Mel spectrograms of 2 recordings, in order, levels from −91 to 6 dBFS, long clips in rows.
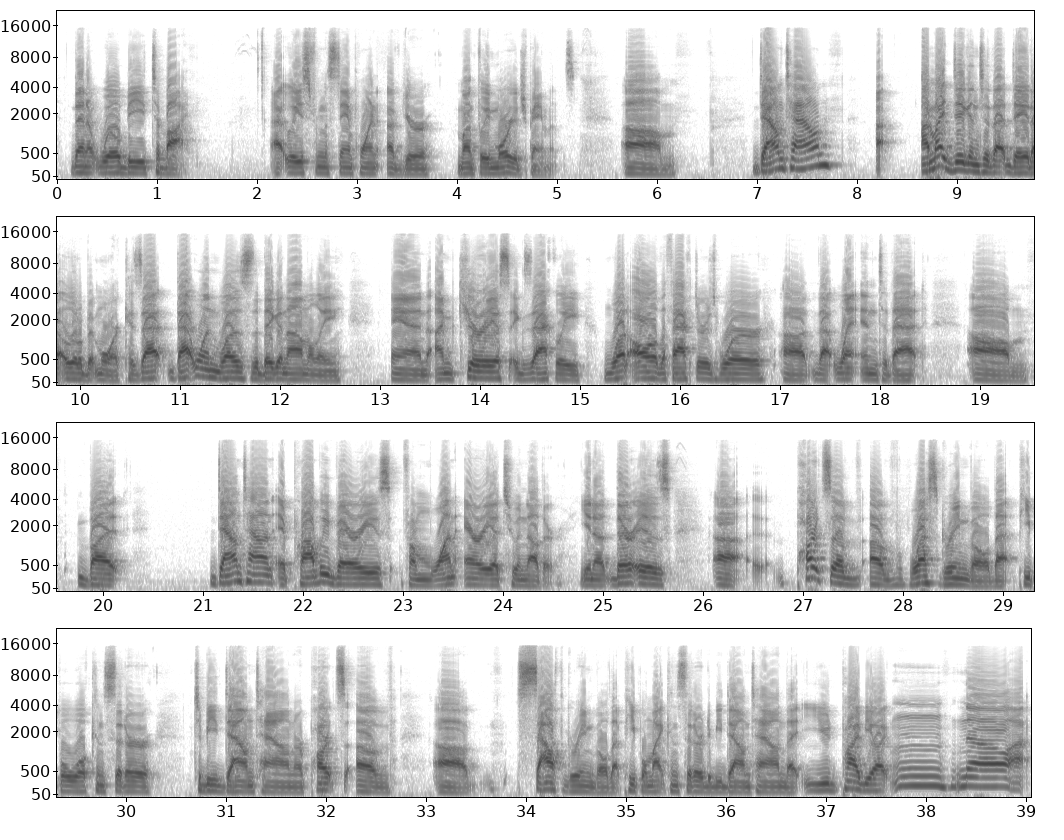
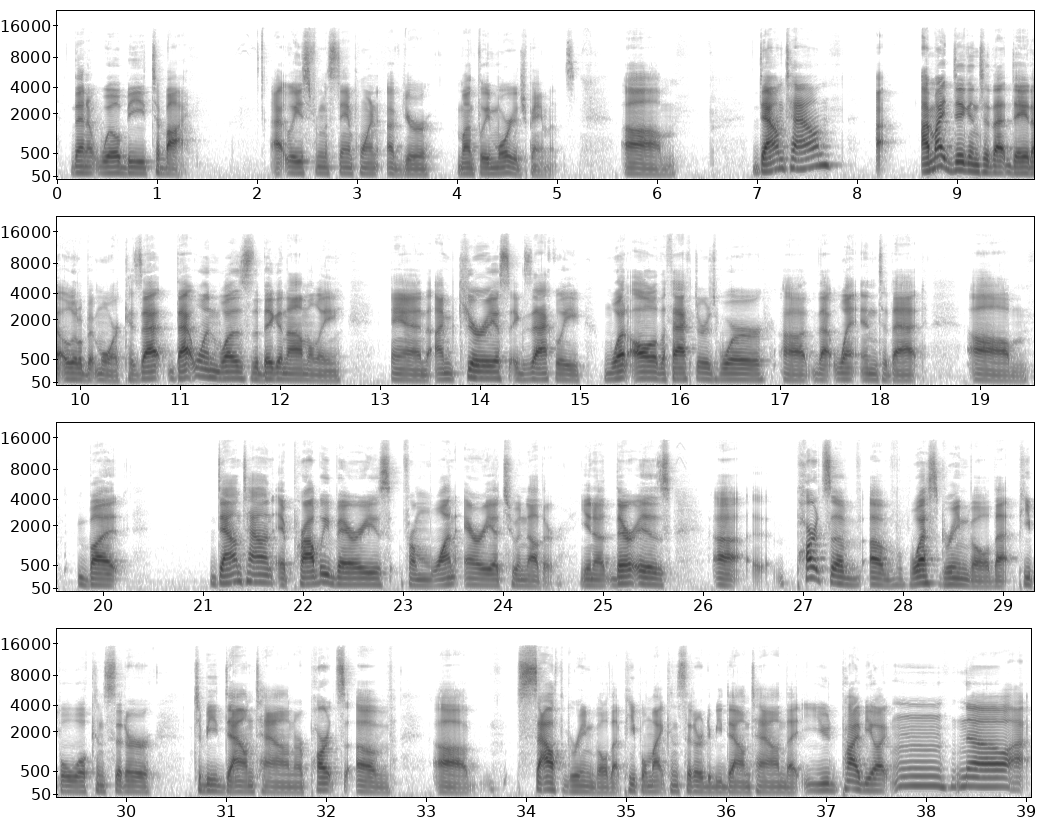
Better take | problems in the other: second | distortion; heavy; 7 dB below the speech

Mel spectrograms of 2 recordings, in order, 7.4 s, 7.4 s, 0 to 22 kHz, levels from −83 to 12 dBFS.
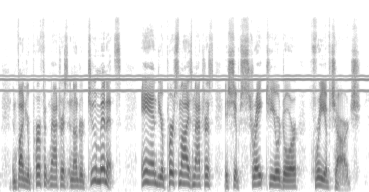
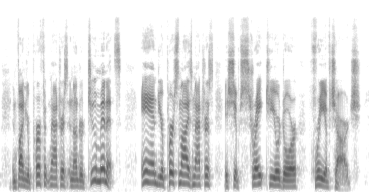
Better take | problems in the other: second | high-pitched whine; loud; throughout; 4 kHz, 9 dB below the speech

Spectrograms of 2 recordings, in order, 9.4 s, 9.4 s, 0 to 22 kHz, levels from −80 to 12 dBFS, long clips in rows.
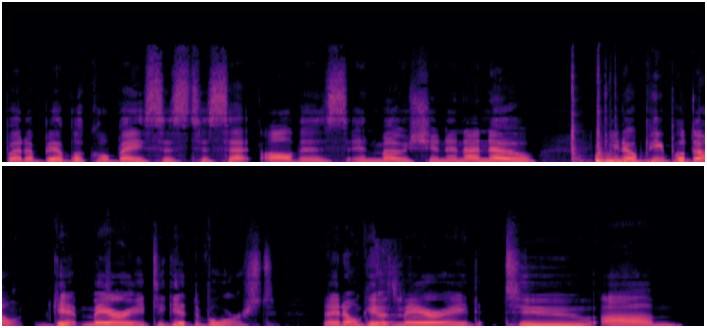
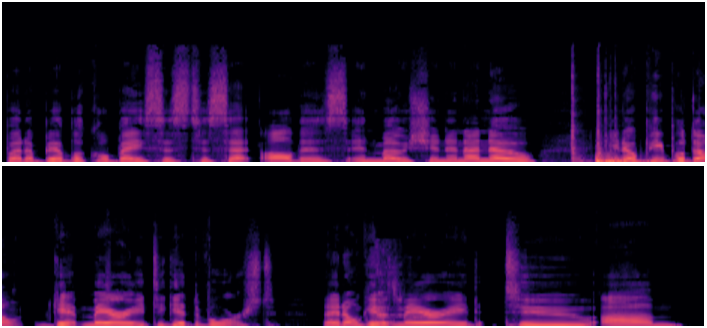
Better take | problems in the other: neither | door banging; loud; at 4 s; peak 2 dB above the speech; the same in both

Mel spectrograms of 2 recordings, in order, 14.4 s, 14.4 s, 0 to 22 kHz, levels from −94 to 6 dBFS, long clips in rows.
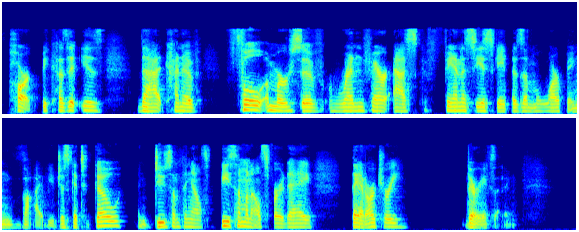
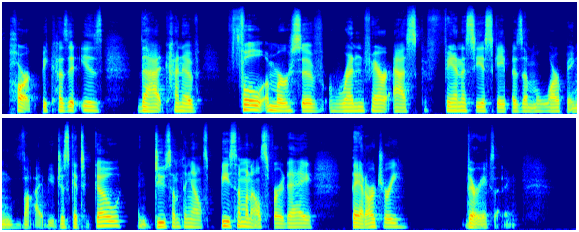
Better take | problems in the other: second | garbled, watery; slightly; nothing above 8 kHz

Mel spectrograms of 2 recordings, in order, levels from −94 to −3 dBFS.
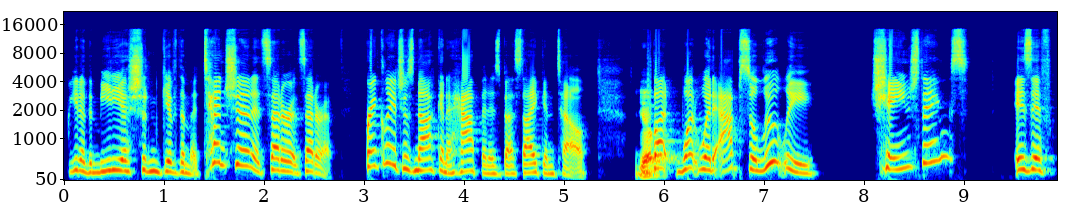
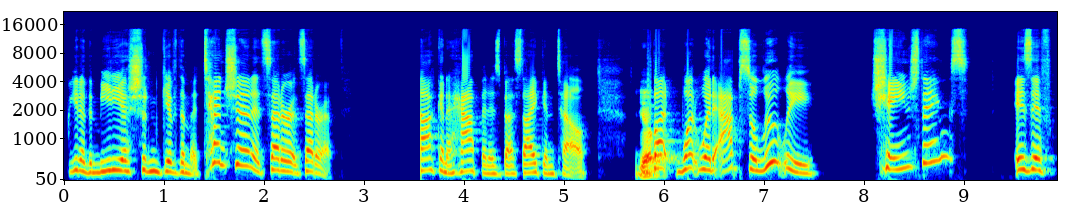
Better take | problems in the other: first | audio cutting out; at 3 s for 0.5 s

